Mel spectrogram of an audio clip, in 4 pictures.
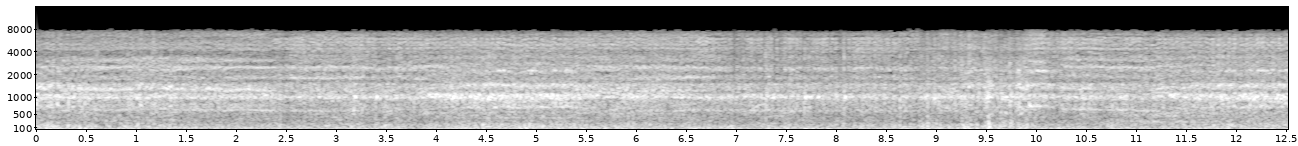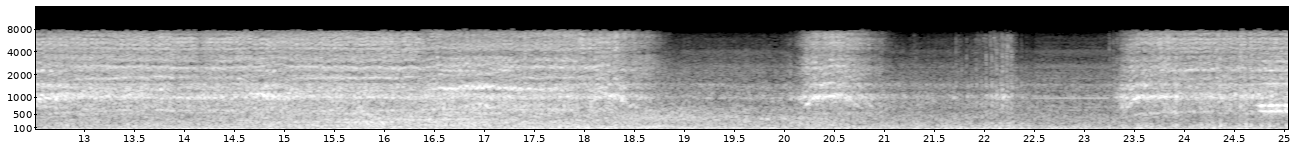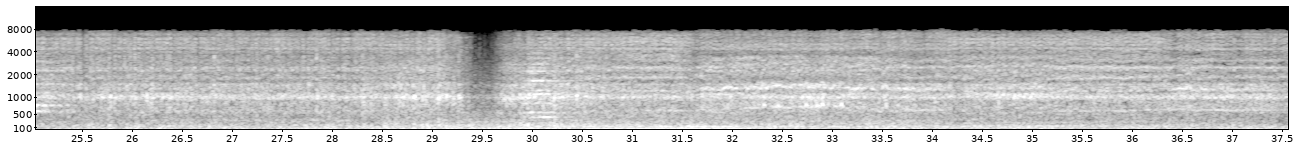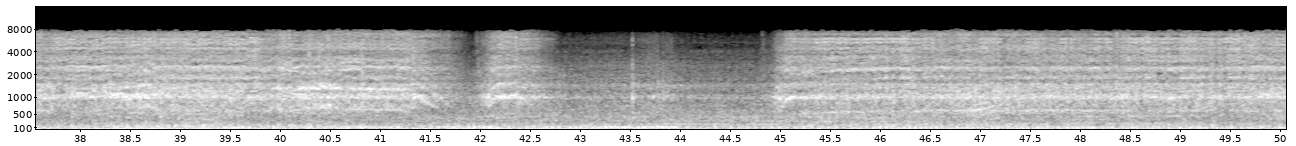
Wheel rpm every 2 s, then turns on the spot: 160, 160, 160, 160, 160, 170, 160, 160, 160, 50, 30, 30, 150, 160, 120, 140, 160, 160, 160, 160, 120, 30, 60, 160, 160.
18-20 42-44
